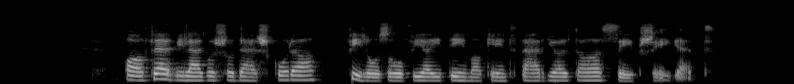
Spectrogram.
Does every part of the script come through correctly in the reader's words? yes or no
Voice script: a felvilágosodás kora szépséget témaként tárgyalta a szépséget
no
